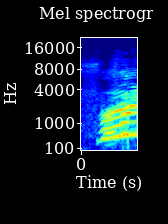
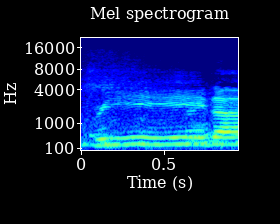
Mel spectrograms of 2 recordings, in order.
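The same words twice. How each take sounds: First: It ends in a high screech. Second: It ends without any screech.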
